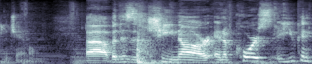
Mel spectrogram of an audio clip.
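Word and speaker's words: Cynar: This is pronounced chinar. Chinar. Not sayonara, not kaineer. It's none of those. That last one was not even close.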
